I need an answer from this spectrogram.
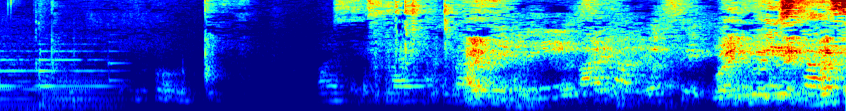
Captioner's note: noise, people talking loudly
